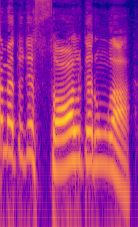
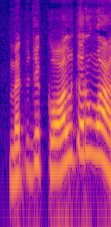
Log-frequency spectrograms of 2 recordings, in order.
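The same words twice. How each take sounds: First: सॉल्व said with an s sound, as a mistaken reading of call; mock the wrong reading: सॉल्व with s; deliberately wrong: सॉल्व, not कॉल; wrong on purpose. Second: कॉल said with a hard k sound, like call; the right way: कॉल with k, not s; क्या बोलते हो: कॉल, k sound at the start; correct pronunciation. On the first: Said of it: "इसे बोलो ना". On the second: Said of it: "क्यों बोलते हो कॉल". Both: Shown as a demonstration.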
